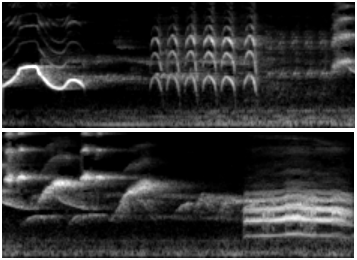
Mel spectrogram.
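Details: Masked laughingthrush singing as a lure to prompt other birds to sing: a looping whistle, a quick series of arched chirps, several upslurred whistles, then a harsh, buzzy chattering burst to finish.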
